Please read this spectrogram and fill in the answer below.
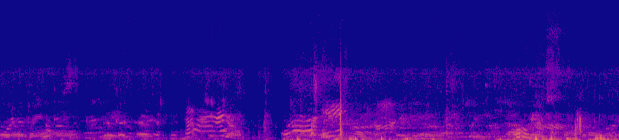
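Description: Faint distant voices, with a quavering animal call about two seconds in. From about halfway, low rumbling knocks on the microphone grow louder toward the end.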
